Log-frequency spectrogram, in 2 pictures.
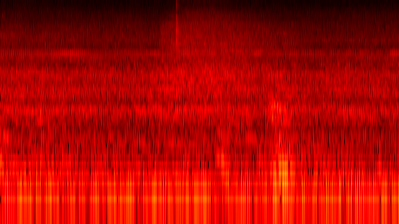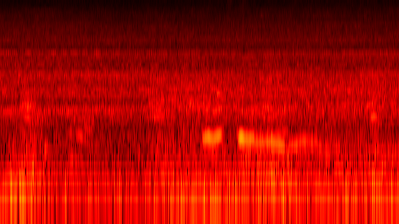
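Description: A steam locomotive chugs steadily in the distance as it approaches.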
